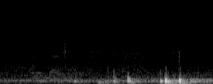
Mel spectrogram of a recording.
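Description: Dull low thumps of microphone handling noise, several in quick succession starting about a second in, over a steady low hum.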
